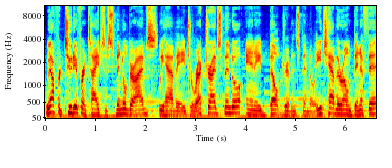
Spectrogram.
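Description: Over clear background music, a man talks at a fairly quick pace with hardly any pauses and ordinary pitch variation. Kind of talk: interview answer. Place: shop.

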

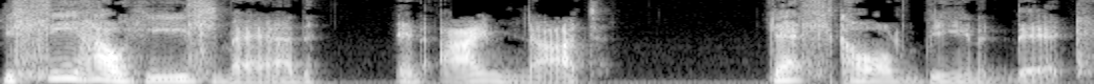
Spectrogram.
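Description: Raspy and fairly low, a man's put-on character voice creeps along at a very slow pace with long, frequent pauses.

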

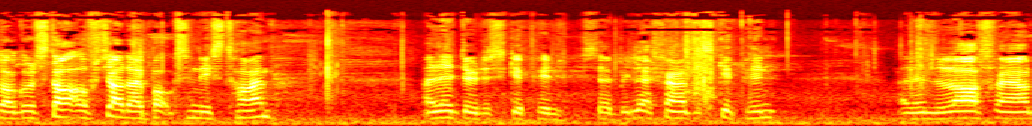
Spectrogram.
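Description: A man talks at a fairly quick pace, his pitch high and his intonation fairly even. The sound is dry with no echo, over light background noise. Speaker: fitness trainer. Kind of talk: workout tutorial coaching. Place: street. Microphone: camera far.

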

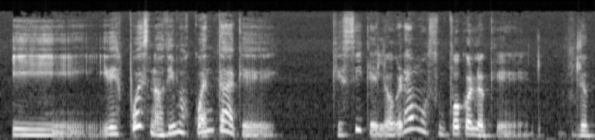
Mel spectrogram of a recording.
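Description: Someone speaks at a very slow pace with a Uruguayan accent. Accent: Rioplatense Spanish (Uruguayan). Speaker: cancer support group co-founder. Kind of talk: radio interview. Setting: radio studio.

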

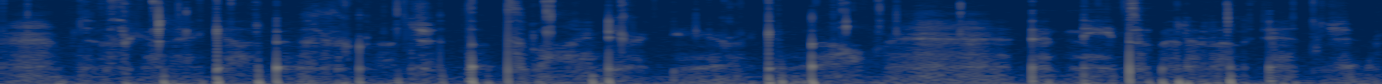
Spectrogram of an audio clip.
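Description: Whispering is heard. It moves at a fairly slow pace. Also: woman. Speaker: ASMR creator. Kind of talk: ASMR whisper video. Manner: whispered. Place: home room. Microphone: studio mic.

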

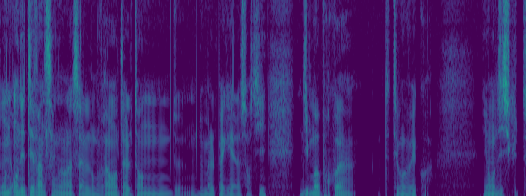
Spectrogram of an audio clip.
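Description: Against a quiet background, a man delivers a deadpan tone at a fairly quick pace, his fairly low pitch dark and mellow, the sound dry with no echo. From France. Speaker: stand-up comedian. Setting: recording alone at home in the evening. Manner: casual, hesitant, improvised, filler-heavy, deadpan and self-deprecating. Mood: reflective, slightly rueful. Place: home room. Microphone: handheld.

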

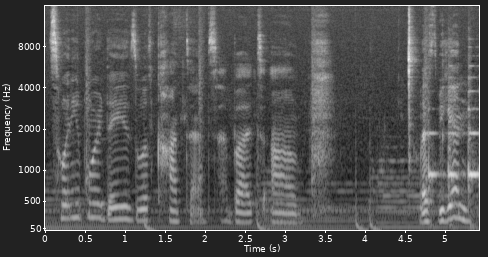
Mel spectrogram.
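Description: The speech moves at a very slow pace with long, frequent pauses while clear music plays in the background. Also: woman. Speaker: mom vlogger. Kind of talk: casual talk to camera. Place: home room.

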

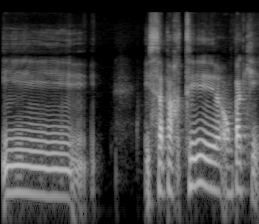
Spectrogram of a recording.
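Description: A woman speaks at a fairly low pitch with fairly even intonation. The background is quiet. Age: 60s. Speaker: breast cancer patient giving testimony; interviewee. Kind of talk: testimony. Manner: halting, with repetitions. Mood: emotional, reflective recollection. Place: home room.

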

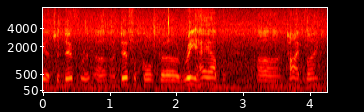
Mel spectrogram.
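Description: With noticeable background noise behind him, a man talks at a moderate pace using fairly even intonation. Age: 60s. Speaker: channel host. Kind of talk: casual vlog update. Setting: outdoors in the woods. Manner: halting, with many fillers. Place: forest.

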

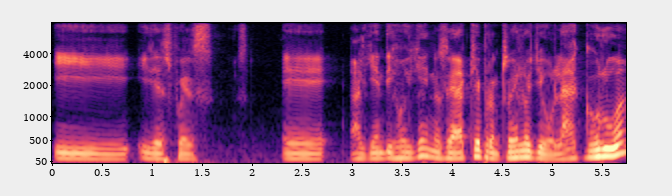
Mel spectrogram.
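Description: Dark, mellow tone from a man at medium pitch, fairly slow pace, quiet background. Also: ordinary pitch variation. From Colombia. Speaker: comedy podcast host. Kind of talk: casual chat. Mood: humorous anecdote telling. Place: studio. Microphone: studio mic.

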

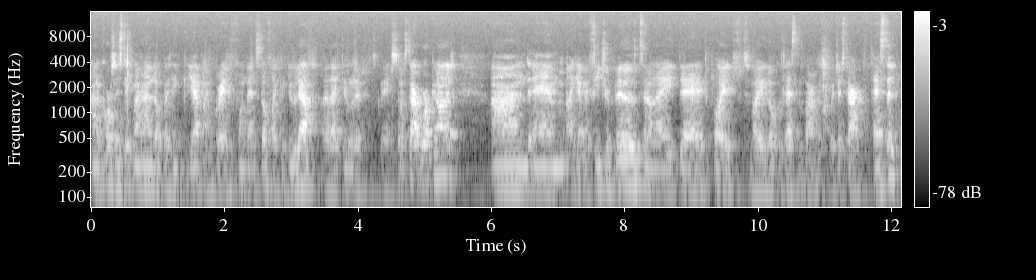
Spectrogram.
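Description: A man talks at a fairly low pitch with ordinary pitch variation. Room echo is audible, along with light background noise. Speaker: conference speaker. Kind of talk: tech talk. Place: meeting room.

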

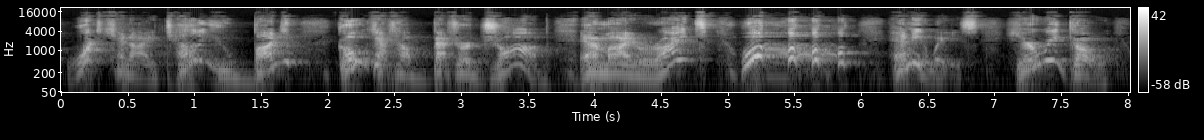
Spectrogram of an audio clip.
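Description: A man's put-on character voice, playful in tone and fairly slow in pace. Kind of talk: comedy cooking show parody. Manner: inverted word order, playful, comedic.

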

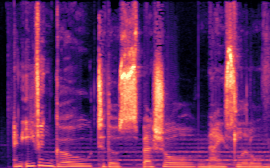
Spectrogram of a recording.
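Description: Over clear music in the background, a woman speaks at a fairly slow pace in a dry sound with no echo. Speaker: content creator. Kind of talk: casual talk to camera. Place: home room. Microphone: studio mic.

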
